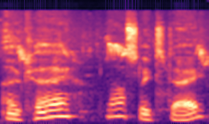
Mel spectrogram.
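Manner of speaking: ordinary talk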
